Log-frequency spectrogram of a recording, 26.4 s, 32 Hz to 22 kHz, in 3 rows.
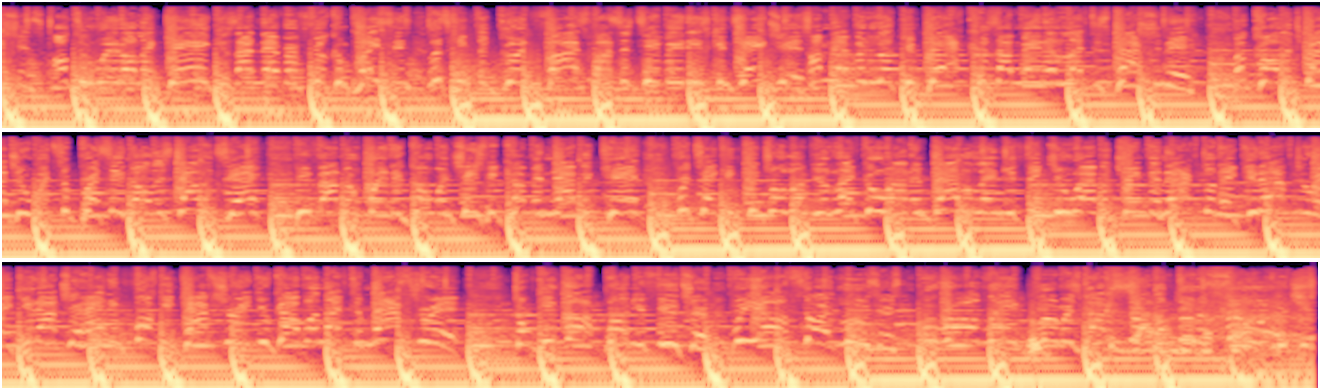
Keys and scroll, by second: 1.1 ctrl+t, 9.8 Down, 10.3 Up, 15.7 ctrl+t, 23.0 ctrl+t.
